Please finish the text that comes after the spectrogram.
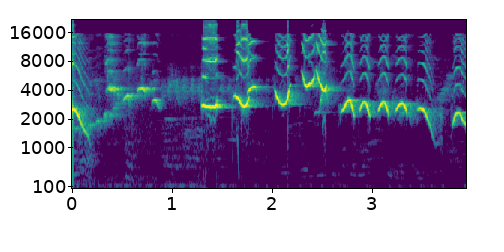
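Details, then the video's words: Loud provoking song of a greater green leafbird meant to stir a rival: a descending whistle, then varied warbled notes leading into a fast series of looping, rising-falling whistles, about six in a row, then a final dropping note. "PANCINGAN CUCAK IJO GACOR BIKIN HYPER CUCAK IJO LAWAN LANGSUNG JAMTROK DAN PANAS"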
